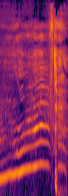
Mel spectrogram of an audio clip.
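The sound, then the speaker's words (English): A voice imitates the theremin sound in a song's bridge with a single sustained wavering wail that glides slowly upward in pitch for about a second, then breaks off into a brief breathy burst. “There's also the theremin sound that comes in.”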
